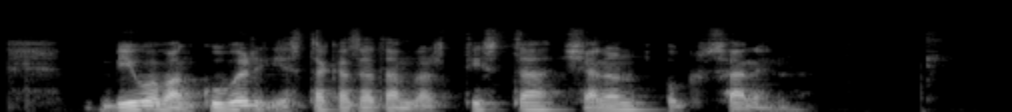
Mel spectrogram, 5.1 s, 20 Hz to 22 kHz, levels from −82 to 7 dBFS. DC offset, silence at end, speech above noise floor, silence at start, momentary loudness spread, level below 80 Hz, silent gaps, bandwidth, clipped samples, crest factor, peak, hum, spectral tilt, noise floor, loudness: under 0.1%; 1.05 s; 56 dB; 0.1 s; 13 LU; -56 dBFS; none; 7.4 kHz; under 0.1%; 20 dB; -6 dBFS; none; -8 dB/octave; -80 dBFS; -25 LUFS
